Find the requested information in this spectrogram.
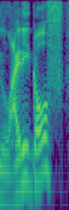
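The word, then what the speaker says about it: Leyte Gulf: Ludy Gulf it's actually Lighty Gulf but it was strangely similar to Ludy even in how it's pronounced it's like liy and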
